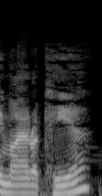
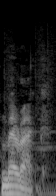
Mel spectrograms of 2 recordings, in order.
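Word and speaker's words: Miraak: Middle Ages is there America ain't no way mirakia it's it's pronounced merak sir I don't like him putting chemicals in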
